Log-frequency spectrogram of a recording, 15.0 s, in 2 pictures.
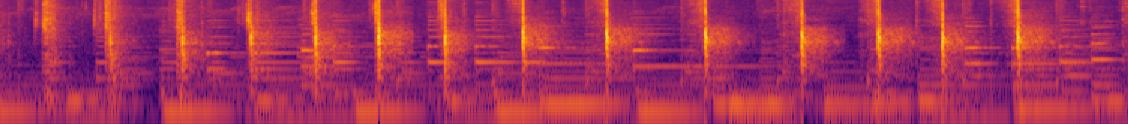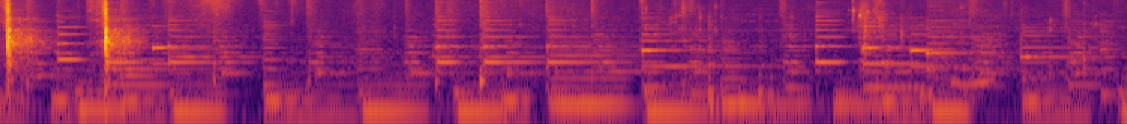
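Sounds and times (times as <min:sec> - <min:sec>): knife slicing garlic on cutting board: 0:00.2 - 0:09.0.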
